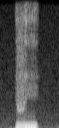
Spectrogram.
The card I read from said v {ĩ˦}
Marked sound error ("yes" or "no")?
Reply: yes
